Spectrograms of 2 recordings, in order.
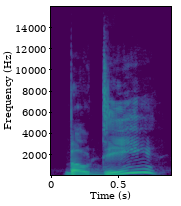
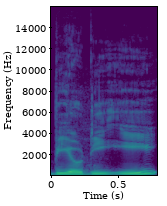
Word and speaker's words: Bode: We've got a Northwood Kensett, BODE, and we've got a Bishop Garrigan, BODE, and I believe they're pronounced differently. There may be I think one's Bodie and one's Bode.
